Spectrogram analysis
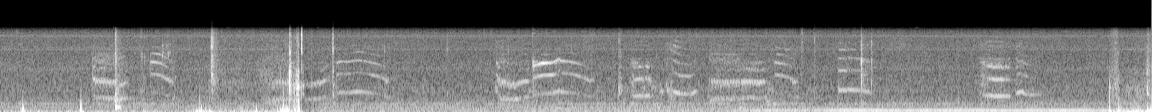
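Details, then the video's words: House cat responding to talking cats; repeated bent, wavering meows come in quick clusters, interrupted by thumps and clicks, with a low droning hum building toward the end. "Talking Cats"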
